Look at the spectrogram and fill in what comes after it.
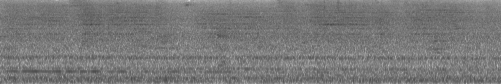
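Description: Double-deck electric passenger train at a station platform: a steady low rumble and hum with a faint, steady high whine over it.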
